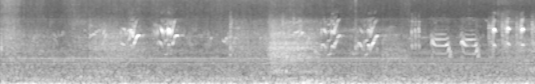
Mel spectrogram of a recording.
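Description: Faint wild bird calls: short high chirps and whistles here and there, with a quick run of repeated calls near the end, over a low steady background rumble. A brief rush of noise comes about halfway through.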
